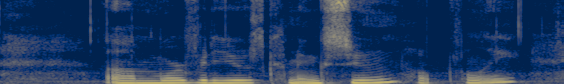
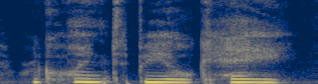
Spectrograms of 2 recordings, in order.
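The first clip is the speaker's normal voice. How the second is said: louder, higher, uplifted resolve; hopeful; 4 semitones higher, 7 dB louder than usual. A narrator's reading. Leaf Paw thinking as she races along, hopeful. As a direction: declare it with rising hope.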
